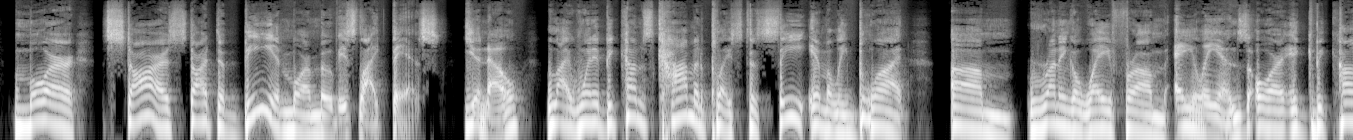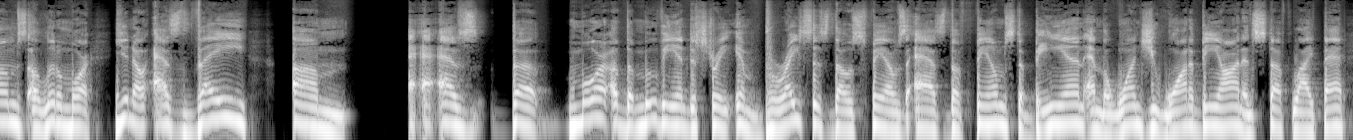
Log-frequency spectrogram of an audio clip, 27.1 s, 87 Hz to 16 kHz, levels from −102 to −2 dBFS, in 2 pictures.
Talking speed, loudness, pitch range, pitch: 145 wpm, -12 LUFS, 125-160 Hz, 145 Hz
